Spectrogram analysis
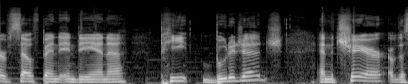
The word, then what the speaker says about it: Buttigieg: South Bend Indiana Pete Budaj and the chair of the South Carolina Democratic Party Jamie Harrison I'm very proud that I just pronounced mayor Pete's name correctly did he'll be mayor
